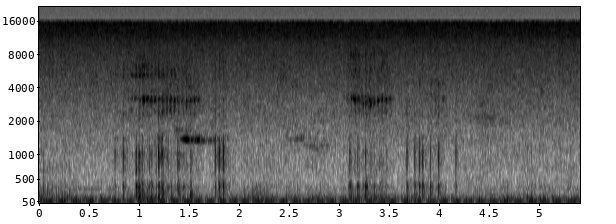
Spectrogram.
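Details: Rescued cat living in a permanent home in Cooktown, Queensland, Australia, purring with a steady, low, rumbling throb throughout. Brief faint higher squeaks and clicking near the first and third seconds.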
